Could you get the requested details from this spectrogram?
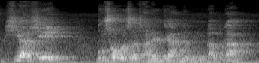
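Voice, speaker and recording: A man voicing a patient storybook frog that gives a friend gentle advice. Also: a little high, measured pace, a little hiss or hum, voice pushed down, close to an everyday voice. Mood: advising. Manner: gently advising. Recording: echoey church from a distant mic.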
